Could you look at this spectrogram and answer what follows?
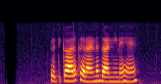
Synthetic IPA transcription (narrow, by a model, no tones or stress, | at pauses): pɾət̪ikaːɾəkəɾanːəd̪anːinɛɦɛ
